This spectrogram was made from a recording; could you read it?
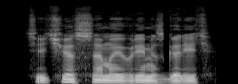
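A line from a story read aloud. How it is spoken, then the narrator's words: Calm. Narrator (Russian): спокойно сказал он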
